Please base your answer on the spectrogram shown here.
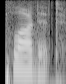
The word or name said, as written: plaudit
